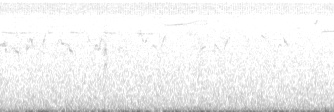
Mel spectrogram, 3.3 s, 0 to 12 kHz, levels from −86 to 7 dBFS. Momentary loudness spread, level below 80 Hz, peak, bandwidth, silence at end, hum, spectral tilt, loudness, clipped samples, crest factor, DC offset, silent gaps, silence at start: 1 LU; -54 dBFS; -36 dBFS; 11.5 kHz; 0 s; none; -4 dB/octave; -57 LUFS; under 0.1%; 12 dB; under 0.1%; none; 0 s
